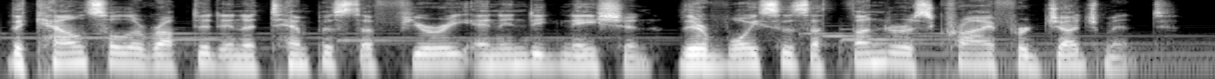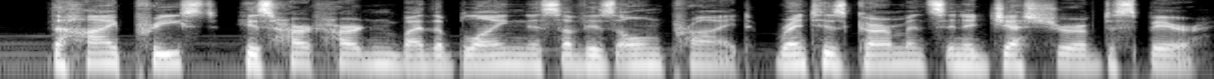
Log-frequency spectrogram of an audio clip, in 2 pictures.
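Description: A man reading a scripted homily as solemn, measured dramatic narration. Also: medium pitch. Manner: measured, solemn storytelling delivery. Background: background music.

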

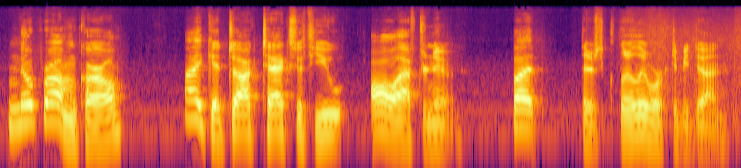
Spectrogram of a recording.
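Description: A man's voice: fairly high pitch, sing-song, normal speed, fairly bright tone, slight background noise. A man playing an earnest, wry detective narrator in an old-time noir radio drama. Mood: earnest, unruffled. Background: music under the voice.

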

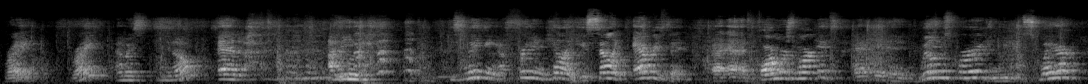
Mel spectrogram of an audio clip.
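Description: An actor playing a young, idealistic, broke farmer on stage, pleading and stammering in slangy, insistent speech. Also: male voice, extremely high pitch, sing-song, normal speed. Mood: excited persuading. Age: young adult. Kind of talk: stage play acting. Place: indoor theater stage. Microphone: far camera. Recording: echoey theater stage, distant noisy camera mic.

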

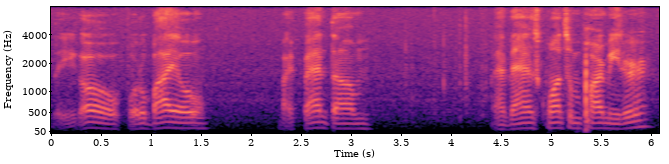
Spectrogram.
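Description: A man's voice: medium pitch, steady tone, a little slow, gravelly, a bit bright, a little hiss or hum. A young man casually talking through an unboxing in a small grow tent, upbeat and repeating himself as he thinks aloud. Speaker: gardening channel host. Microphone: camera mounted above.

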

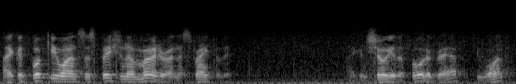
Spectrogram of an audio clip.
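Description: Male prosecutor, vintage crime drama. Authoritative, deliberate delivery, dull noisy film audio. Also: on the low side, big pitch swings. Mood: accusing. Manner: measured, commanding, deliberate. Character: composed, authoritative male public prosecutor cornering murder suspects. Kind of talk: 1940s television crime drama acting. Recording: muffled, noisy old film soundtrack.

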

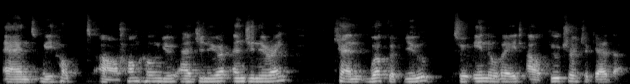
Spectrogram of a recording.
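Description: Man, middle-aged, professor host, friendly, halting, many fillers, studio, lapel mic. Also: medium pitch, steady tone, darkish tone. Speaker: professor hosting an admissions talk. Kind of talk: presentation and moderated panel. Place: studio, indoors.

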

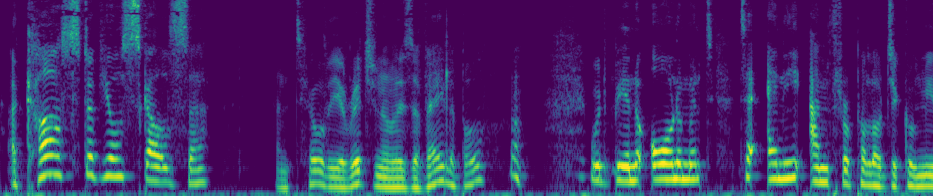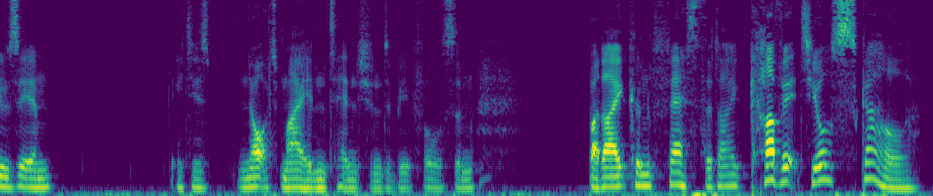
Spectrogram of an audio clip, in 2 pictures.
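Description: A man voicing an eager, bumbling young country doctor who talks in an effusive, fussy way and stumbles over his words, with a higher voice than the narration. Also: big pitch swings, normal speed, natural voice. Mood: enthusiastic.

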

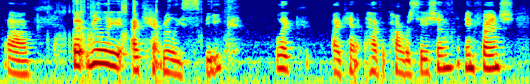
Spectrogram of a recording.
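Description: Woman, Arabic native speaker, hosting a home-studio painting tutorial; warm, easygoing, rambling delivery. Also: mid-range voice, moderate pace, a little hiss or hum, low-quality recording. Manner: rambling, many ums and restarts. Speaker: art tutorial host. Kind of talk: casual explaining while working. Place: home art studio, indoors.

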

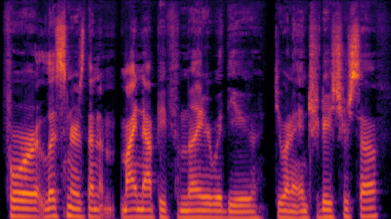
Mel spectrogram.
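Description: Male host, mid-pitched, brief quick prompts, dry home studio sound. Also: steady tone, no room sound. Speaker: podcast host. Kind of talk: interview questions. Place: home studio with colored lights, indoors. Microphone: desk mic on arm.

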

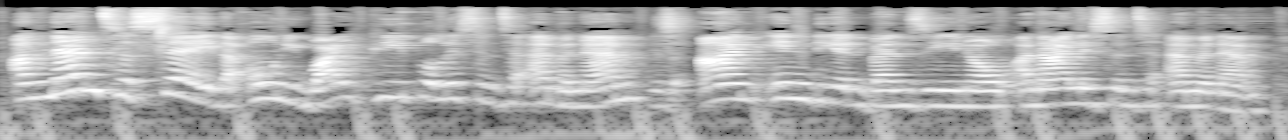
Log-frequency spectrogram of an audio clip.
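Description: A young woman with a British accent, hosting a reaction video in a living room, telling stories in an animated, slangy, exclamatory way. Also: on the high side, moderate pace. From United Kingdom. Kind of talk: casual reaction vlog. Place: living room, sitting on a sofa. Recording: roomy living-room echo.

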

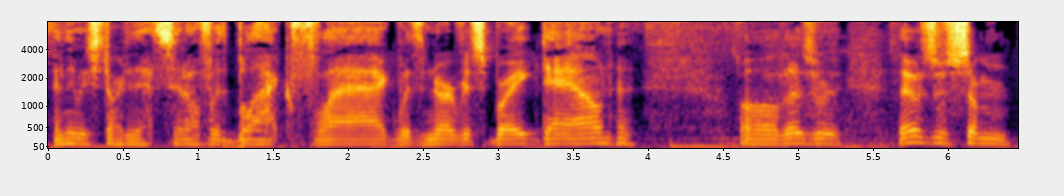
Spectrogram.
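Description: A man's voice: lowish voice, level tone, a little slow, a little hiss or hum. A man hosting a music show on the radio, chatting casually and rambling with slangy, laid-back asides.

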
